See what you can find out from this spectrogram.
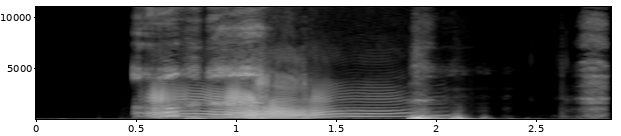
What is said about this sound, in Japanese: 強烈。 でも僕ちゃん、おなら大好きだもんね。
